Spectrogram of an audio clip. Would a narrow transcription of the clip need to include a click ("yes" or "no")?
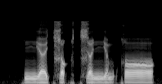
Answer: no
